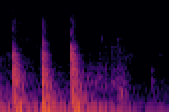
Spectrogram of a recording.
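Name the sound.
knocking on a door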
